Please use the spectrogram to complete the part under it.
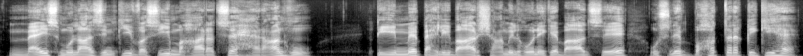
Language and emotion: Urdu, surprised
